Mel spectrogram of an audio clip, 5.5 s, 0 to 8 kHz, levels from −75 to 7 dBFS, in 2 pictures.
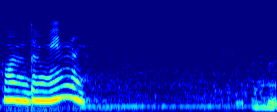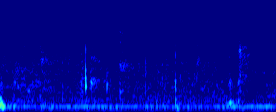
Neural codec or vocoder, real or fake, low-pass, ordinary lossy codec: codec, 16 kHz, 4 kbps, X-Codec, HuBERT features, trained on balanced general audio; fake; none; none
